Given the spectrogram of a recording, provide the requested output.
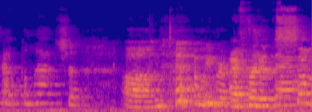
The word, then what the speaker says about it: Appalachia: products West Virginia products Appalachia and it is pronounced Appalachia um I've heard it so many ways I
